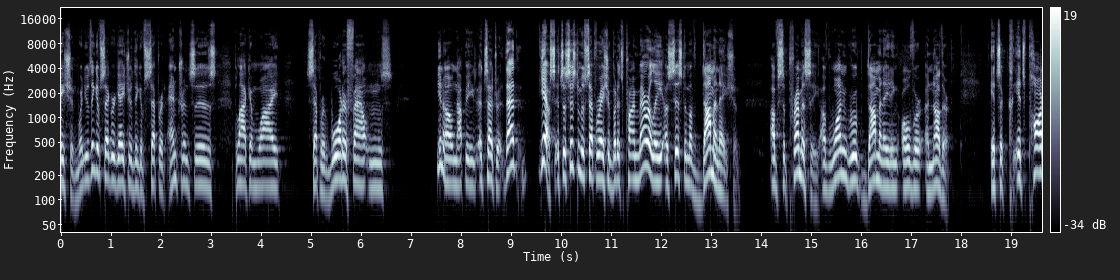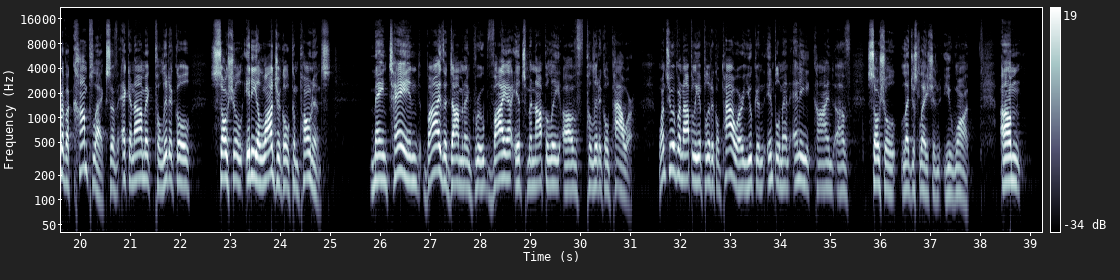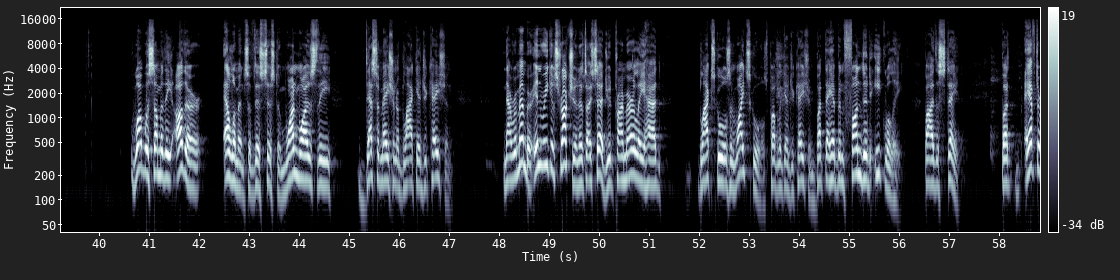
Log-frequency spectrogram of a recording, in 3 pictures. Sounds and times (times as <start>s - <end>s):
Speech: 0.0s - 6.6s, 7.5s - 13.6s, 14.2s - 17.8s, 18.6s - 25.0s, 25.8s - 37.8s, 38.4s - 39.0s, 40.6s - 47.1s, 48.1s - 51.3s, 52.0s - 57.3s, 58.0s - 58.8s.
